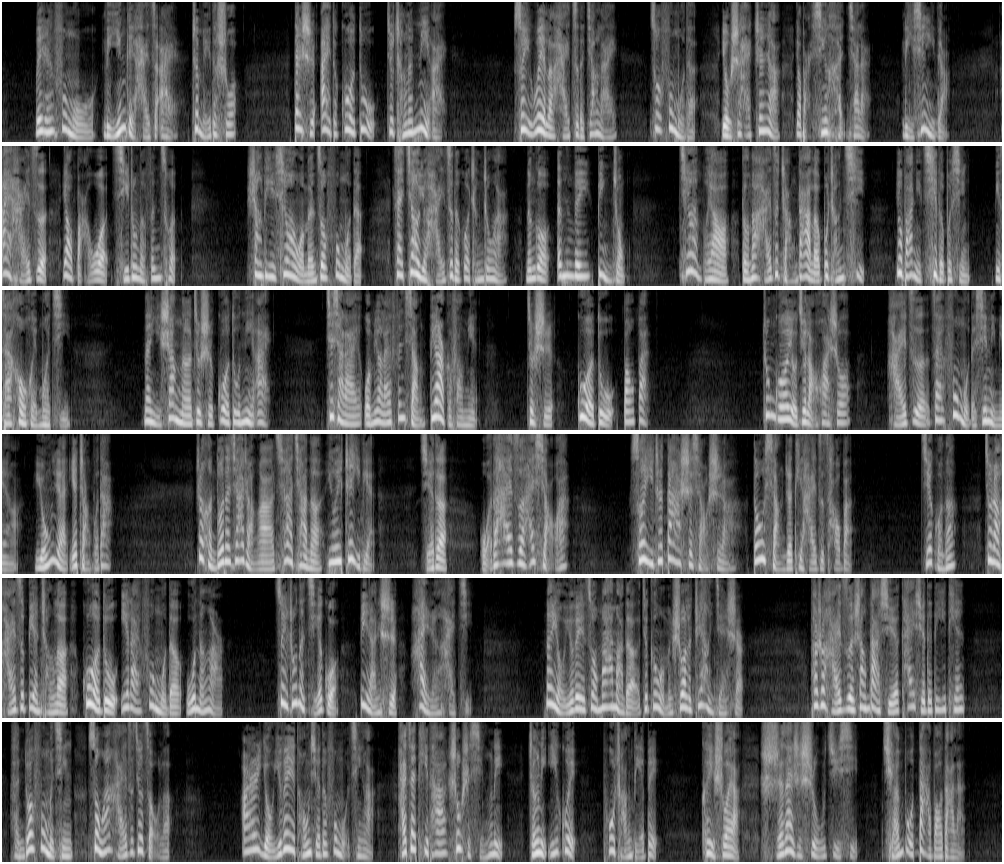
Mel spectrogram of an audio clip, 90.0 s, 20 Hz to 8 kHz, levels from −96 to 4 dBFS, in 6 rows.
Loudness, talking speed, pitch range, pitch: -20 LUFS, 220 characters per minute, 175-265 Hz, 215 Hz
